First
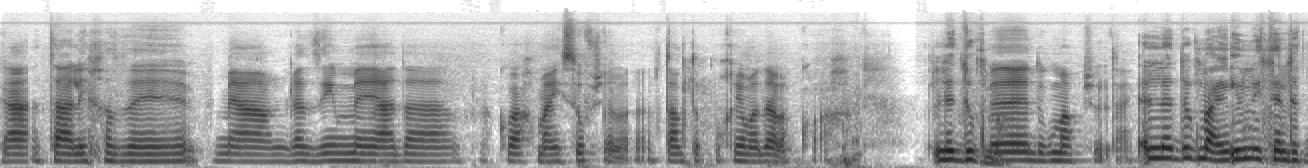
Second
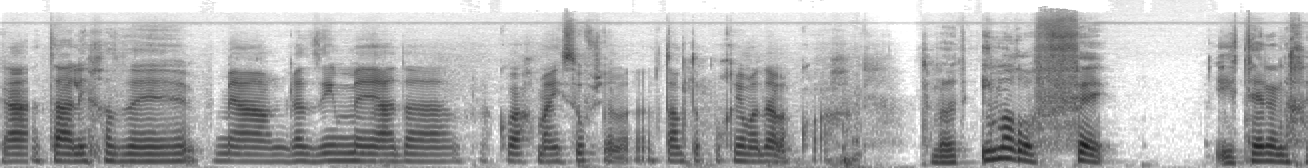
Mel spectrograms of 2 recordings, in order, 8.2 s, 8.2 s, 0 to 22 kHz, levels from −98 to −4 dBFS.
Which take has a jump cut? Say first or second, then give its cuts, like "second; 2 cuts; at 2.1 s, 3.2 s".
second; 1 cut; at 5.7 s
